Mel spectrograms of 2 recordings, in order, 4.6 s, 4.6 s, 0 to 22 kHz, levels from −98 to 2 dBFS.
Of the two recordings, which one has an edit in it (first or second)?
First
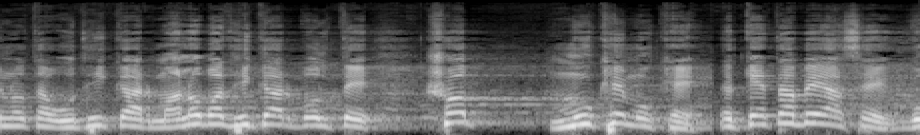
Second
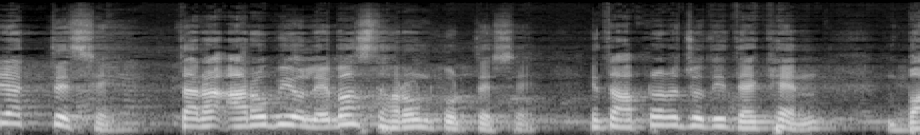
first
